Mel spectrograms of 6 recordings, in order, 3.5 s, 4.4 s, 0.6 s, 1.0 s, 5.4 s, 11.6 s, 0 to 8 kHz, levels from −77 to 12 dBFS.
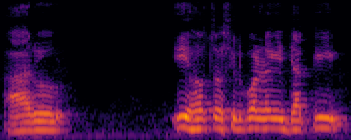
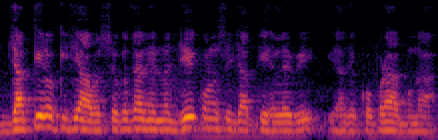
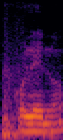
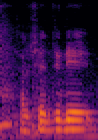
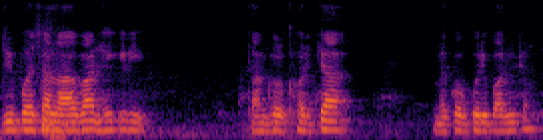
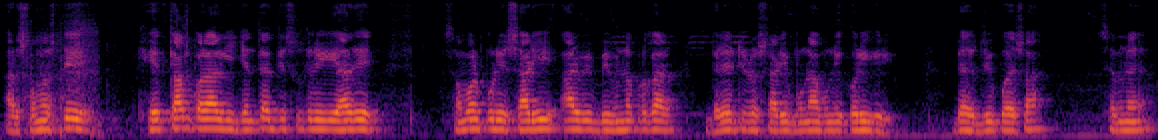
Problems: background sounds at intervals, low volume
